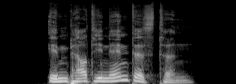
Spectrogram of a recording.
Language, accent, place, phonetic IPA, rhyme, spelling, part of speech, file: German, Germany, Berlin, [ɪmpɛʁtiˈnɛntəstn̩], -ɛntəstn̩, impertinentesten, adjective, De-impertinentesten.ogg
- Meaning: 1. superlative degree of impertinent 2. inflection of impertinent: strong genitive masculine/neuter singular superlative degree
